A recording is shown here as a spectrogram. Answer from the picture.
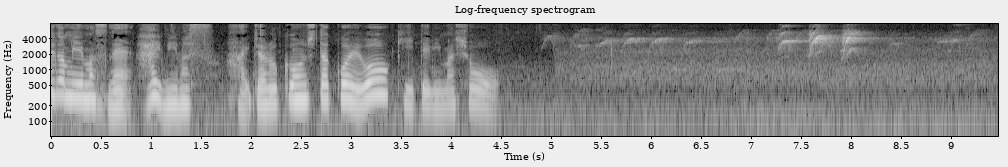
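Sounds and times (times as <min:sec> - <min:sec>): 
speech: 0:00.0 - 0:04.6
bird giving high-pitched chirps: 0:04.8 - 0:09.4.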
